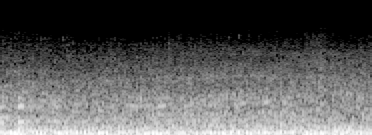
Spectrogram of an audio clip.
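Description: A car engine rumbles as it drives past close by.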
